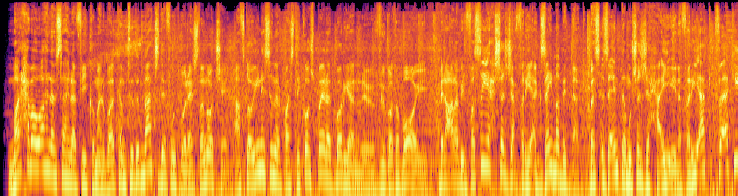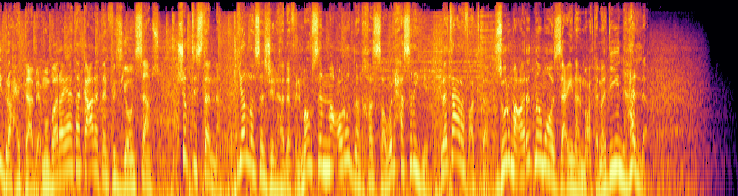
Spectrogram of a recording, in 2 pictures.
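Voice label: Arabic Jordan Accent; GoLocalise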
